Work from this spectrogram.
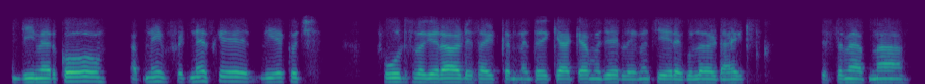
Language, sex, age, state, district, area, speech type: Hindi, male, 18-30, Madhya Pradesh, Bhopal, urban, conversation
